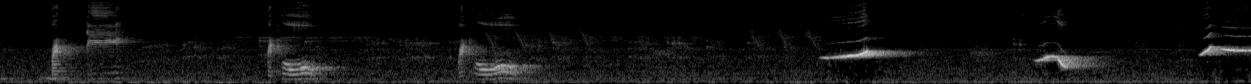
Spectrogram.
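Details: Pet African grey parrot in a happy mood, talking in a slow voice: several short speech-like phrases early on, then three loud, clear whistled notes that sweep upward, each a couple of seconds apart, over a quiet background.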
